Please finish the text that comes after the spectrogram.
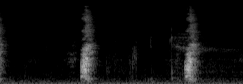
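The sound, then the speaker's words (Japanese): A pet dog barks twice, about a second apart, with short sharp barks standing out clearly and no one speaking; the dog apparently wants to be taken for a walk. “また犬が吠え出すっていうね”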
